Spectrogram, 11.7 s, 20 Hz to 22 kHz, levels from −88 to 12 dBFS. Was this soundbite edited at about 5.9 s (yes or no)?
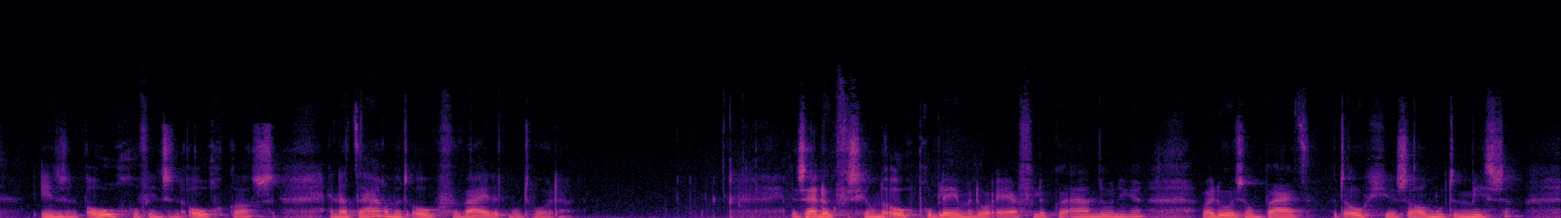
yes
